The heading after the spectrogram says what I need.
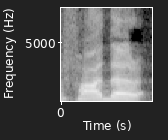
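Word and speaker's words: father: है फादर शब्द है तो अंग्रेजी में फादर के रा नहीं आता बल्कि फादर आखिर में अ जैसा जाता है अब एक और भी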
